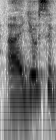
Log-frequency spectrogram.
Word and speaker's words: Josip: My boyfriend, Josip, Josip would be the Croatian pronunciation, drove me to the Grand Canyon and joined me on this little mini weekend vacation.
